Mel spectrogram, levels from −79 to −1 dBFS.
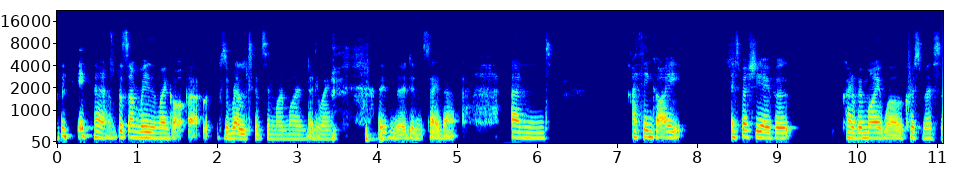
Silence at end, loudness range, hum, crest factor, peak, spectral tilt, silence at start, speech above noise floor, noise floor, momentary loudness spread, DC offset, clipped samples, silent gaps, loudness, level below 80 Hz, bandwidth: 0.05 s; 4 LU; none; 16 dB; -10 dBFS; -7 dB/octave; 0 s; 22 dB; -47 dBFS; 12 LU; under 0.1%; under 0.1%; 6.75-7.14 s, 8.16-8.36 s, 9.62-9.69 s; -26 LUFS; -62 dBFS; 12.5 kHz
